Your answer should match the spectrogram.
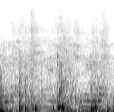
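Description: A few footsteps on a hard floor, low thuds about half a second apart.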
